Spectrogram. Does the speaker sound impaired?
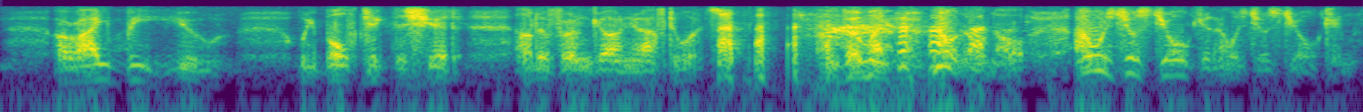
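Yes: voice box damage after neck operation; voice affected, may be hard to understand.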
